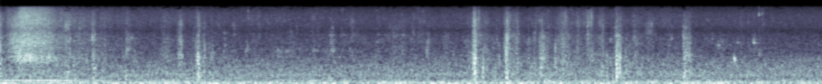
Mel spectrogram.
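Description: A metal spoon clinks and scrapes inside a small pot.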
